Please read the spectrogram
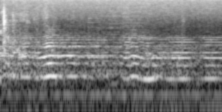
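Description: Soft background music of bowed strings holding long, slowly moving notes under a pause in the dialogue.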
